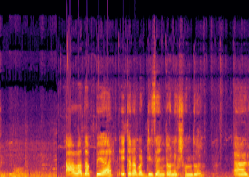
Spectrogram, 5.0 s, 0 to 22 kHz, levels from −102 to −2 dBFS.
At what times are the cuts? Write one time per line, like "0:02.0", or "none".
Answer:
0:01.1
